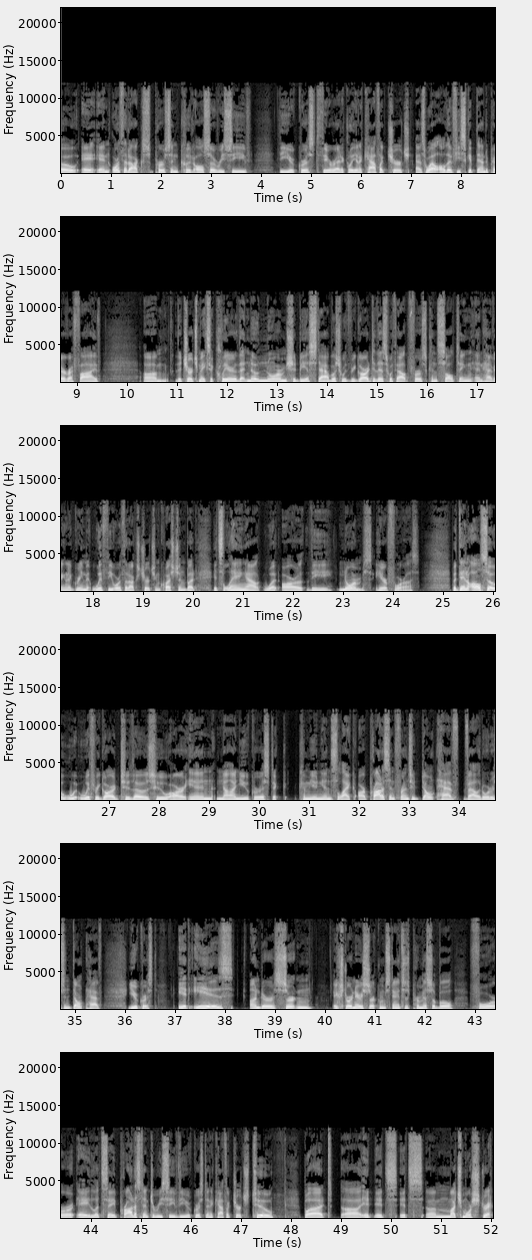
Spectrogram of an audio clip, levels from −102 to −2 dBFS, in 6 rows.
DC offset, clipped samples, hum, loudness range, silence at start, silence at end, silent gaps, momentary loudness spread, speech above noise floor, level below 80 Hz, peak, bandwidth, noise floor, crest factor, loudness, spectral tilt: under 0.1%; under 0.1%; none; 3 LU; 0 s; 0.05 s; none; 8 LU; 35 dB; -52 dBFS; -4 dBFS; 12.5 kHz; -53 dBFS; 16 dB; -19 LUFS; -6 dB/octave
